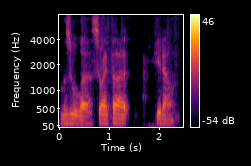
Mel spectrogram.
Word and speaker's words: Missoula: So there's that story and then Death Doula rhymes with Missoula.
